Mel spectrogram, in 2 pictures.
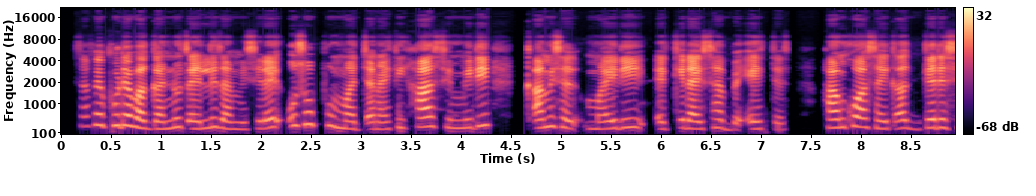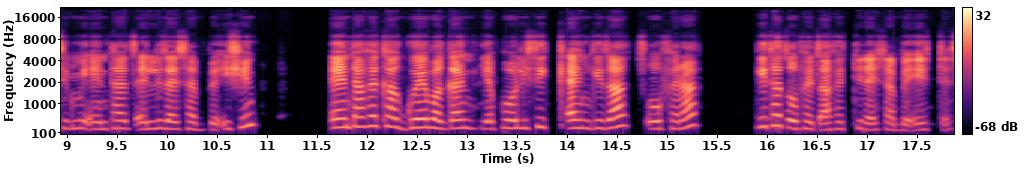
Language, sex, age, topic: Gamo, female, 25-35, government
